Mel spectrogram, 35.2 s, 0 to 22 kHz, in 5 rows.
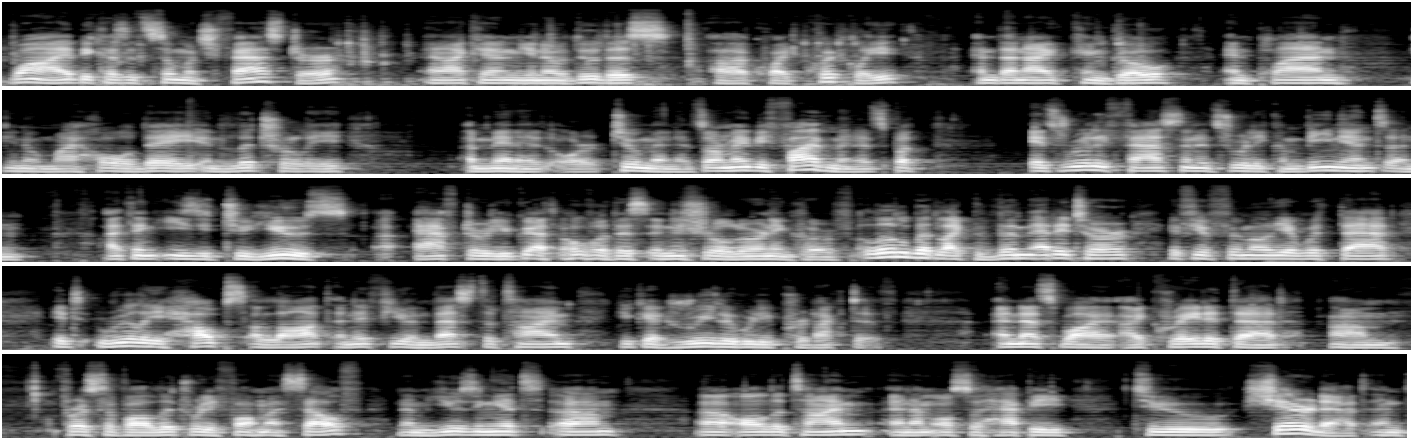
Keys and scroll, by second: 0.0-2.5 typing, 1.7 Return, 3.9 k, 5.1-6.0 typing.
